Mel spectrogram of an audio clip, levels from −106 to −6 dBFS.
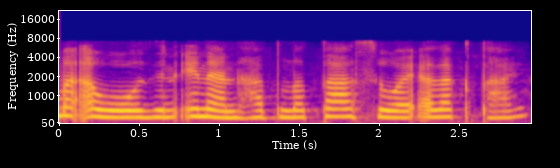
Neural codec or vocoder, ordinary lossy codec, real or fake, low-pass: codec, 16 kHz, 4.8 kbps, FACodec; none; fake; 7.2 kHz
